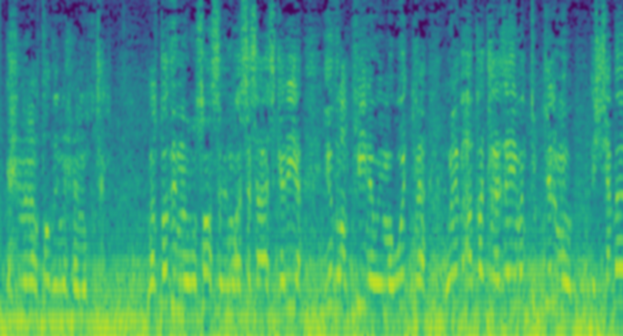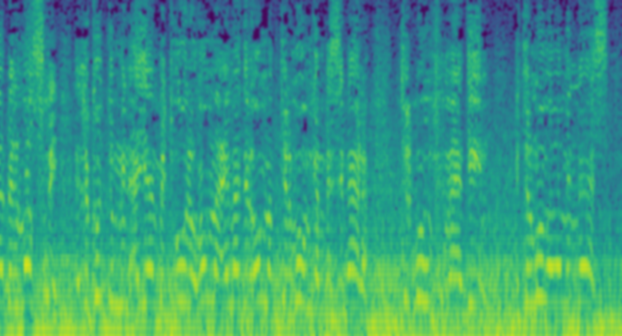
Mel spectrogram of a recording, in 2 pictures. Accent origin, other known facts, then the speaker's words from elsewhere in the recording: Egypt; يا رب احفظ بلدنا مصر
